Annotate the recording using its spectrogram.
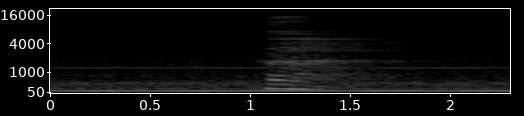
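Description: A woman's short sigh about a second in, voiced and falling in pitch, over a steady low hum.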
